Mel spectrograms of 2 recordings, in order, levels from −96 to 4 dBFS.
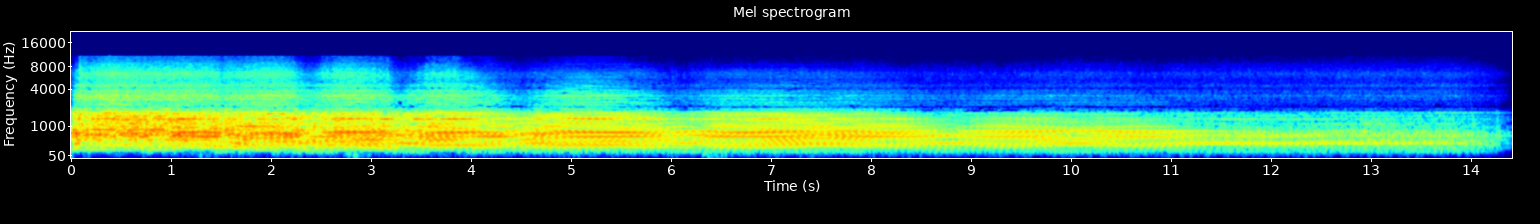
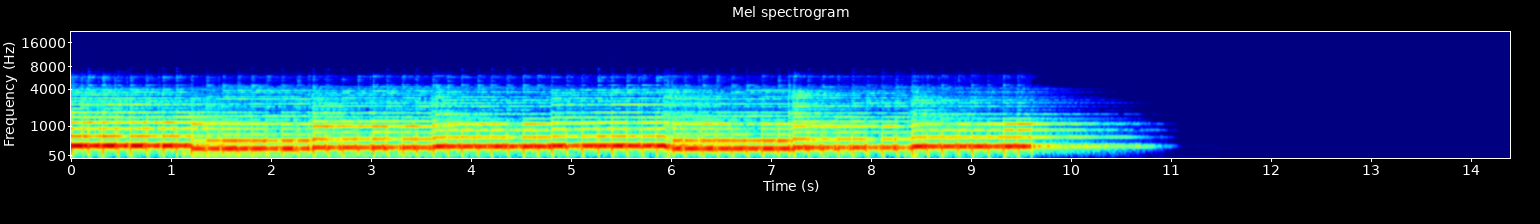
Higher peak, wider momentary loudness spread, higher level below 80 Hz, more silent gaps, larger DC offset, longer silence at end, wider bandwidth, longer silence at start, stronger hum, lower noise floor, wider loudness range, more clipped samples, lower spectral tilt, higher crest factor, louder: second, -4 dBFS vs 0 dBFS; first, 19 LU vs 7 LU; second, -78 dBFS vs -50 dBFS; neither; neither; second, 0.15 s vs 4.2 s; first, 11 kHz vs 4.1 kHz; about the same, 0 s vs 0 s; neither; second, -42 dBFS vs -83 dBFS; first, 14 LU vs 6 LU; neither; second, -3 dB/octave vs -10 dB/octave; about the same, 18 dB vs 14 dB; second, -20 LUFS vs -12 LUFS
